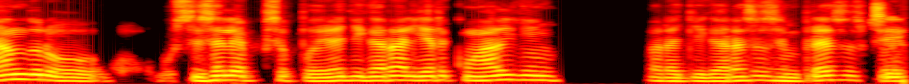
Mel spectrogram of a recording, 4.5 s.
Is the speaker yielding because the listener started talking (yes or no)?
yes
